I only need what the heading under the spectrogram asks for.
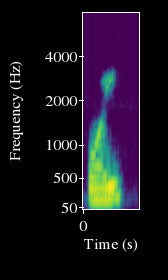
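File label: "boy", Nigerian Pidgin, female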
